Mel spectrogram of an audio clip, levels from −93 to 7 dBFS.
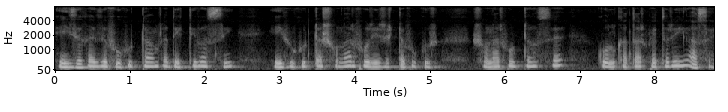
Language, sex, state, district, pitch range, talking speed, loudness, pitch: Bengali, male, West Bengal, Kolkata, 175-210 Hz, 135 wpm, -30 LUFS, 200 Hz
